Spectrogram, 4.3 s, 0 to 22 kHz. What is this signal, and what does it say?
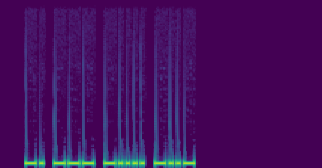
Morse code, heard as a keyed tone, about 25 wpm, 700 Hz. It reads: NO6X
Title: USA Call Signs - 4 Characters - Repeated 3x - 25wpm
